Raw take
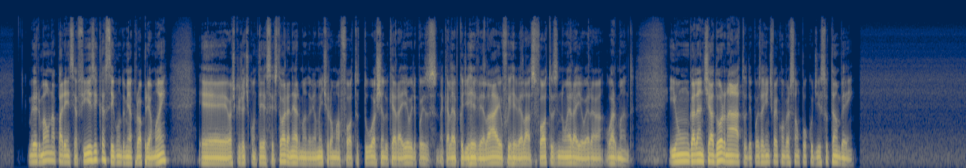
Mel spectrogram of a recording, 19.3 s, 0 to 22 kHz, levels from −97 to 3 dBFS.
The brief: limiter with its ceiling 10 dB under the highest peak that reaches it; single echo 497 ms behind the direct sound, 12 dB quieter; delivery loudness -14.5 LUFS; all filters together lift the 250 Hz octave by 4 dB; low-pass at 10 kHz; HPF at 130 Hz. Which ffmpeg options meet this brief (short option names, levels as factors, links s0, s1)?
-af "highpass=130,lowpass=10000,equalizer=f=250:t=o:g=6,alimiter=limit=0.178:level=0:latency=1,aecho=1:1:497:0.251,volume=3.35"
